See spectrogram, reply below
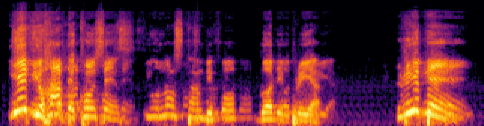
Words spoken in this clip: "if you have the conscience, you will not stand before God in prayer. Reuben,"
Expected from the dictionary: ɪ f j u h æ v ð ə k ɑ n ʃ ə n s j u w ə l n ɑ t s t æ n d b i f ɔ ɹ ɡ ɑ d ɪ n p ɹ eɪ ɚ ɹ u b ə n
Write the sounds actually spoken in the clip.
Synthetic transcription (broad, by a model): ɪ f j u h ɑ v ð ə k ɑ n s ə n s j u w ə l n ɑ t s t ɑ n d b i f ɔ ɡ ɑ d ɪ n p ɹ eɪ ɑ ɹ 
